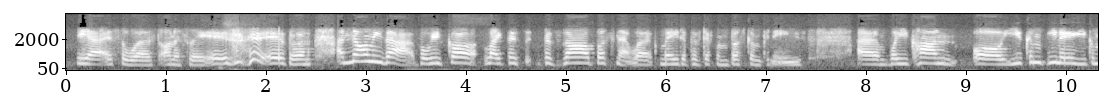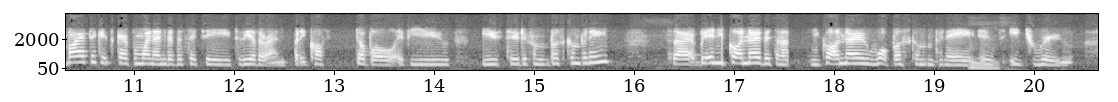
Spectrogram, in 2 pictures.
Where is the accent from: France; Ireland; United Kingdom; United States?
United Kingdom; Leeds, Yorkshire and the Humber; moved away as an adult; also born or lived in London; I grew up in Leeds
